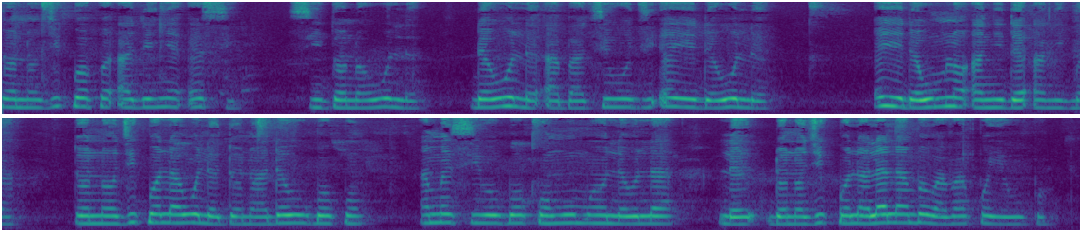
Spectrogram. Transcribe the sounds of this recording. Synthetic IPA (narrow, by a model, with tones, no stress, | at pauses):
d̪ɔ˨nɔ̃˨d͡ʑi˦k͡pɔ˦ɸɛ˦ʔa˨ɖɛ˦ɲɛ̃˦ʔe˦si˨ | si˨d̪ɔ˨nɔ̃˨wo˦lɛ˨ | ɖɛ˨wo˦lɛ˨ʔa˨ba˨t̪i˦wo˦di˦ʔe˦jɛ˦ɖɛ˨wo˦lɛ˨ | e˦jɛ˦ɖɛ˨wo˦mlɔ̃˦ʔa˨ɲĩ˨ɖɛ˦ʔa˨ɲĩ˨ɡ͡ba˨ | d̪̥ɔ˨nɔ̃˨d͡ʑi˦k͡pɔ˦la˦wo˦lɛ˨d̪ɔ˨nɔ̃˨a˨ɖe˦wo˦ɡ͡bɔ˦k͡pɔ̃˦ | a˨mẽ˨si˨wo˦ɡ͡bɔ˦k͡pɔ̃˦mwo˦mɛ̃˦wo˦lɛ˨wo˦la˦ | lɛ˨ɖɔ˨nɔ̃˨d͡ʑi˦k͡pɔ˦la˦la˦lã˦mbɛ˦wo˨a˨va˦k͡pɔ˦jɛ˨wo˦k͡pɔ˦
